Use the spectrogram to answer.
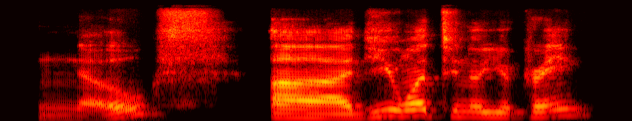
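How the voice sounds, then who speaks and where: A man with a French accent at a moderate pace, with ordinary pitch variation. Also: quiet background. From France. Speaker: tech entrepreneur, speaker. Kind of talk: online conference talk. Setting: video call. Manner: halting, many fillers and repetitions.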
